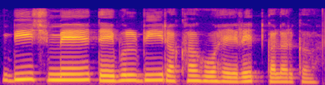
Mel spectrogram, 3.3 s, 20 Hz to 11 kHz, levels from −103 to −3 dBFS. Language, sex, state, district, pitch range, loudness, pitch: Hindi, female, Arunachal Pradesh, Longding, 170-225 Hz, -16 LUFS, 195 Hz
